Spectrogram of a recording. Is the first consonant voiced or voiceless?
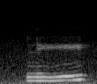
voiced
